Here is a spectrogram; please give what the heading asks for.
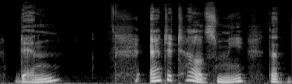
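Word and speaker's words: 電: Here we have the character for electricity with the pronunciation den, and it tells me that this character is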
